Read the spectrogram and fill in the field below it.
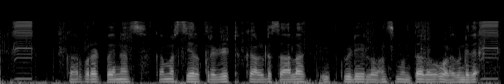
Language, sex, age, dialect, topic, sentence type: Kannada, male, 31-35, Mysore Kannada, banking, statement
